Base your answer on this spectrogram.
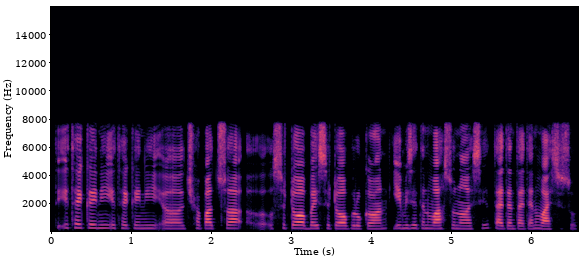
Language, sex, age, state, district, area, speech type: Kashmiri, female, 18-30, Jammu and Kashmir, Bandipora, rural, spontaneous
